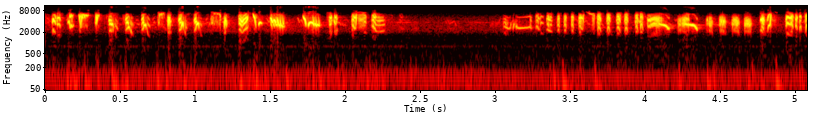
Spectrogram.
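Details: A male Subalpine Warbler feeding on aphids in Malta during migration gives a fast, scratchy, high chatter of dry notes in two bursts of about two seconds each, separated by a short pause.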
